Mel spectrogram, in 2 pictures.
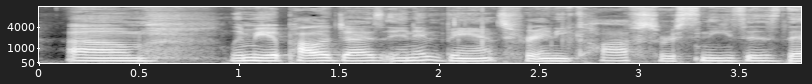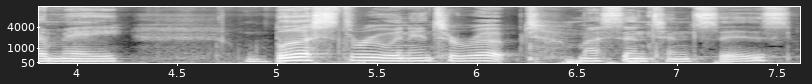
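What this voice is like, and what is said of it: Sick, unwell-sounding voice. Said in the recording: “I'm sure you probably can hear it in my voice, but at the current moment, I'm feeling all kind of unwell”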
